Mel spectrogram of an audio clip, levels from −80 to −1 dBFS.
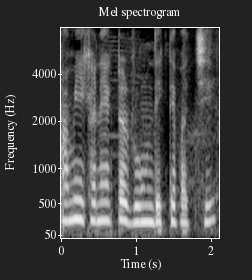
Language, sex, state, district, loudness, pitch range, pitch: Bengali, female, West Bengal, Alipurduar, -14 LUFS, 235-255 Hz, 250 Hz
